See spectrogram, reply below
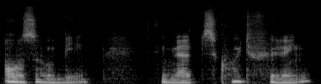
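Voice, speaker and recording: Host of a reaction and ranking video, a man offers casual, off-the-cuff commentary, thinking aloud in short broken phrases. His low-pitched voice is unhurried, with vocal fry and a breathy edge. Music plays behind him.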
